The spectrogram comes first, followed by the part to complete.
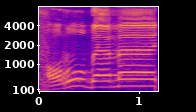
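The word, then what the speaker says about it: رُبَمَا: maka harus hati-hati Pak ru ru beda ru tipis sama ru tebal rubama yawaddadina kafaru kafaru lauu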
